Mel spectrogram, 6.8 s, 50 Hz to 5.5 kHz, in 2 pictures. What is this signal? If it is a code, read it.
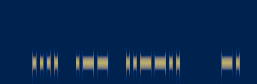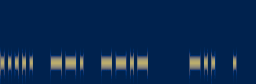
Morse code, heard as a keyed tone, about 25 wpm, spaced as for 20 wpm, 590 Hz. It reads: HW? N5GQ DE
